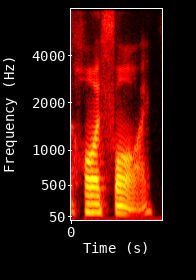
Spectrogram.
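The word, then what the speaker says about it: HiPhi: from china actually said what's a hi-fi x and i had exactly the same question in mind and it is in fact pronounced hi-fi and their main product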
